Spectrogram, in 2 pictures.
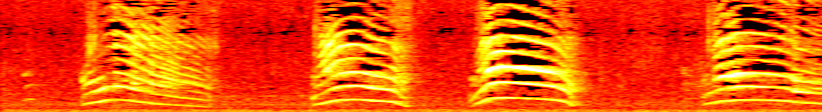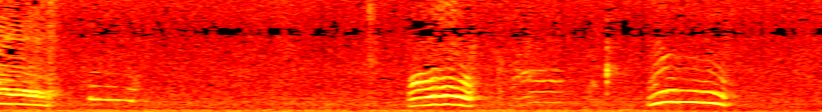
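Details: Cats crying while they wait for their mother. Four loud arched meows come in the first four seconds, then three softer, shorter ones follow, all over a steady low indoor hum.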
